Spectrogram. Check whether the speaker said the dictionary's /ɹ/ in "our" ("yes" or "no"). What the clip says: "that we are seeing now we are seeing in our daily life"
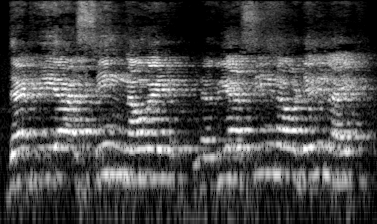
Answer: no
